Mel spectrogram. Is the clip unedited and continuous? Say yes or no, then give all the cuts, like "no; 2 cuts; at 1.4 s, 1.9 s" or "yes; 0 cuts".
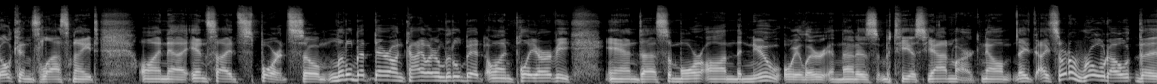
yes; 0 cuts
